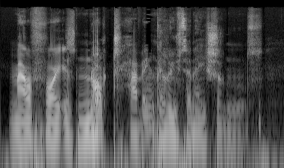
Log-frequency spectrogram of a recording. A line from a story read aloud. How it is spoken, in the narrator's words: snarled Snape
